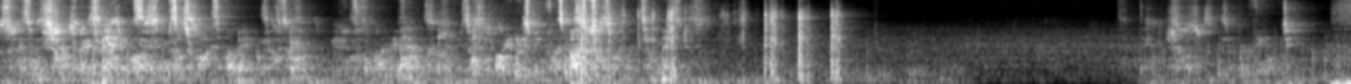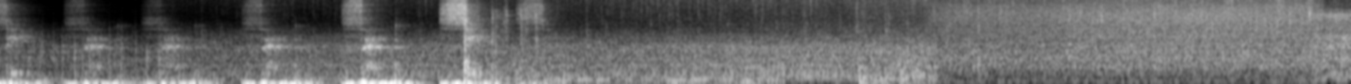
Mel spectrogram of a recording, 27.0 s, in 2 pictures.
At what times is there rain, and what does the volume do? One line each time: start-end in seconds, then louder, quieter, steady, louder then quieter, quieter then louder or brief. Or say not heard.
0.0-26.9 louder.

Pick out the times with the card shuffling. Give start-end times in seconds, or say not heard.
5.8-8.4, 18.1-18.9.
